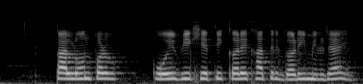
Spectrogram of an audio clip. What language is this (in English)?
Magahi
